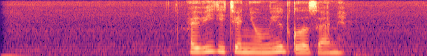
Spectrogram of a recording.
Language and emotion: Russian, neutral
